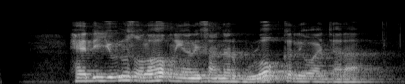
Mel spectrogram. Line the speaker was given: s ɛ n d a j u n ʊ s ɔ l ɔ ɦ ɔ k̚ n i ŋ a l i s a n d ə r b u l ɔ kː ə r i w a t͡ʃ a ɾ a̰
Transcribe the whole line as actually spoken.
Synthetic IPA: h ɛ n d i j u n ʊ s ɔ l ɔ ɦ ɔ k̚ n i ŋ a l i s a n d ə r b u l ɔ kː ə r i w a t͡ʃ a ɾ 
